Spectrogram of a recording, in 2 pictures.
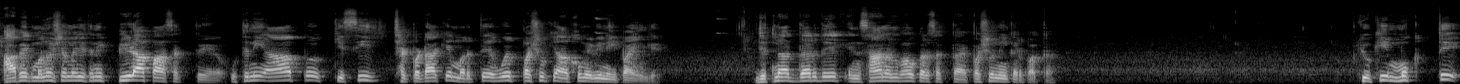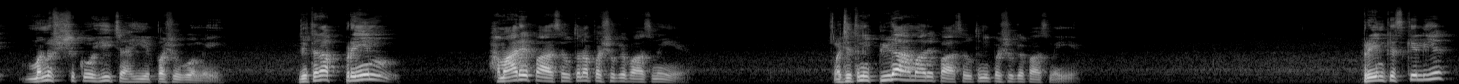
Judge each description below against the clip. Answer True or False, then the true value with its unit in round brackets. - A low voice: False (175 Hz)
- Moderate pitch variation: True (4.5 semitones)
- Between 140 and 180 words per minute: True (145 wpm)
